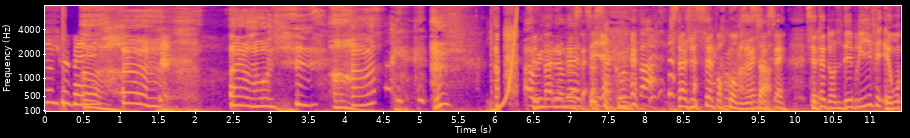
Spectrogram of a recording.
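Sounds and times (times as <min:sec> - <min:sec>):
speech: 0:00.0 - 0:11.4
person yawning: 0:00.5 - 0:05.8
laughter: 0:04.2 - 0:05.4, 0:07.0 - 0:09.9.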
